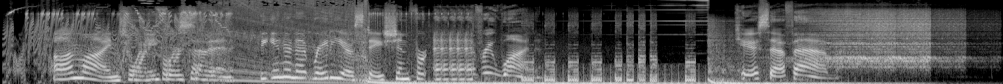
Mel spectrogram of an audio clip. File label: Imaging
